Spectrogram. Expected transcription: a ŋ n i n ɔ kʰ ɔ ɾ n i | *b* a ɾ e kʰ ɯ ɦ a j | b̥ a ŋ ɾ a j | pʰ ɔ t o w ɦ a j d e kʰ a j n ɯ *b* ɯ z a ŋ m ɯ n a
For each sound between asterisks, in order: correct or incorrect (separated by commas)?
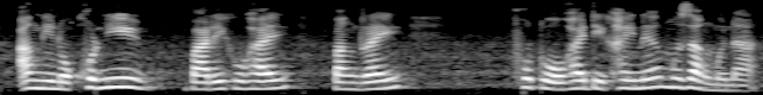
correct, incorrect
